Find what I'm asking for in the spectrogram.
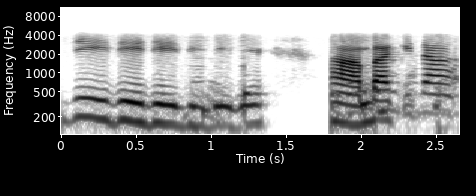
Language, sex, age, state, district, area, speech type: Sindhi, female, 30-45, Uttar Pradesh, Lucknow, urban, conversation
